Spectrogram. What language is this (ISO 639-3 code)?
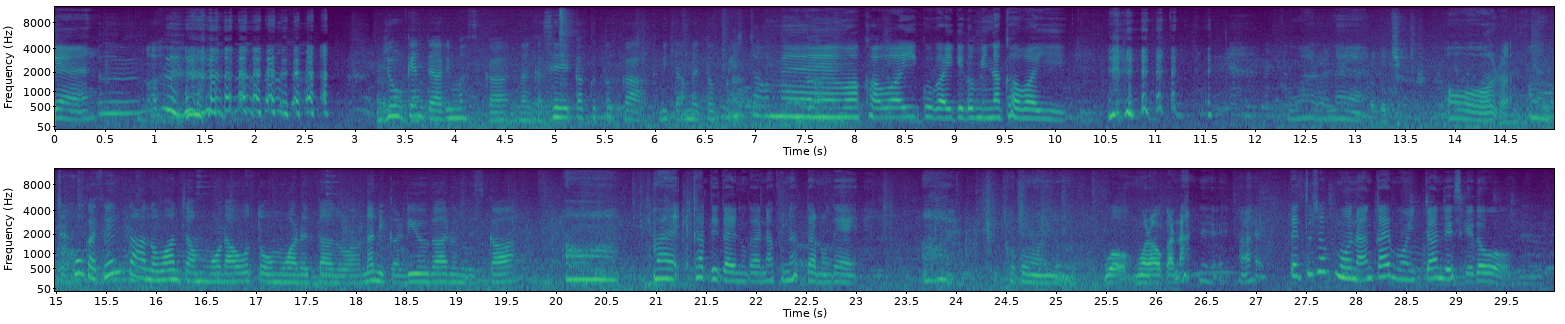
jpn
